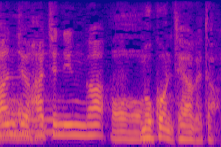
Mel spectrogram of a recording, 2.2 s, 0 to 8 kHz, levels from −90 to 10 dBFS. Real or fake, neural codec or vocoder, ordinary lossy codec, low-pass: real; none; none; none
